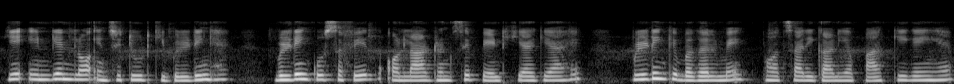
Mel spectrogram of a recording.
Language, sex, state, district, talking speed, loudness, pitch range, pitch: Hindi, female, Delhi, New Delhi, 180 wpm, -18 LUFS, 190-225 Hz, 205 Hz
